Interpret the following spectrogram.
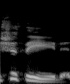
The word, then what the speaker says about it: Shathid: For baby Shathid. The H is silent, guys. Don't even get it twisted.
